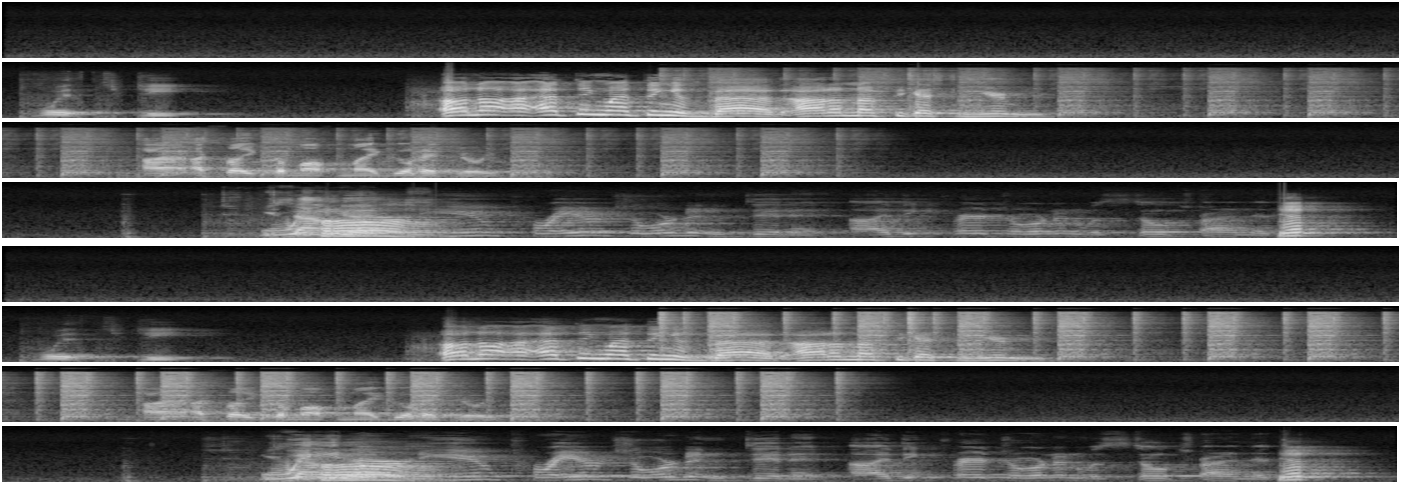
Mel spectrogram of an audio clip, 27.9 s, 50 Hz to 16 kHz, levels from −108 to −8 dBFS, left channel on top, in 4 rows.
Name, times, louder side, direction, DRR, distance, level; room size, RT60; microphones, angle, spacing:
voice 1, 9.0-12.2 22.5-23.1 27.3-27.5, left 3 dB, 60° left, 13 dB, 1.2 m, -22 dB
sound 1, 10.3-18.2, right 10 dB, 65° right, 1.5 m, -30 dB
voice 2, 14.7-16.5 22.1-22.8, left 3 dB, 40° left, 13 dB, 0.9 m, -28 dB
voice 3, 22.2-27.5, right 3 dB, 40° right, 6 dB, 2.9 m, -35 dB
19.0 x 19.0 x 9.9 m, 0.74 s
head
